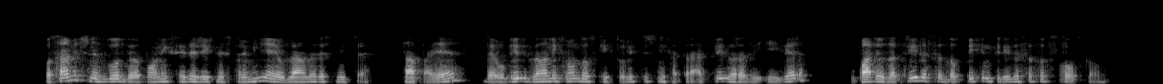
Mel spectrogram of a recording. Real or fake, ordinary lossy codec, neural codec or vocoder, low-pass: fake; AAC, 16 kbps; codec, 24 kHz, 3.1 kbps, DualCodec; 7.2 kHz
